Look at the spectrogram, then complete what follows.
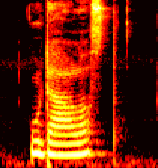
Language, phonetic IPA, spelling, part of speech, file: Czech, [ˈudaːlost], událost, noun, Cs-událost.ogg
- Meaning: 1. event 2. incident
